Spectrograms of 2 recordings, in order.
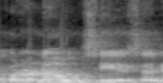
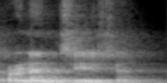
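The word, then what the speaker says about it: pronunciation: perfect tense और देखो हम लोग क्या बोलते हैं प्रोनाउंस एशन इट्स नॉट अ प्रोनाउंस एशन इट्स अ प्रोनंसिएशन definitely there will be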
